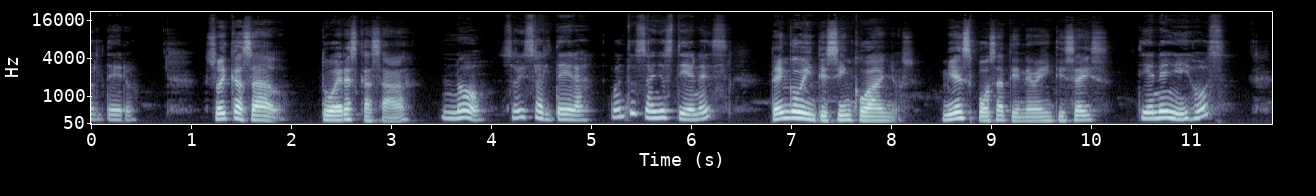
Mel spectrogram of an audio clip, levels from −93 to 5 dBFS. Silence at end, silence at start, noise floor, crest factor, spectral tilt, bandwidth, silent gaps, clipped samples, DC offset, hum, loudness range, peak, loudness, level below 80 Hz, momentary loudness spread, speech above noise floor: 0.5 s; 0 s; -50 dBFS; 18 dB; -5.5 dB/octave; 15 kHz; none; under 0.1%; under 0.1%; none; 3 LU; 0 dBFS; -17 LUFS; -72 dBFS; 11 LU; 34 dB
